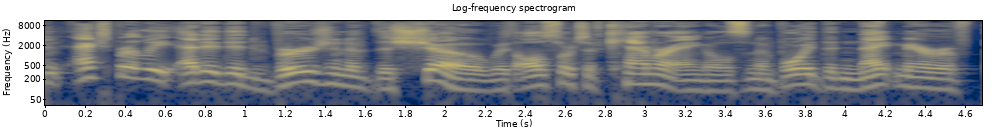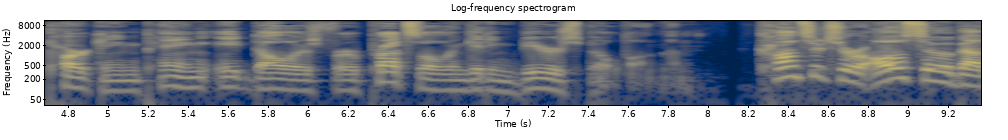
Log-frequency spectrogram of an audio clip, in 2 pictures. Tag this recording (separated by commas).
Speech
